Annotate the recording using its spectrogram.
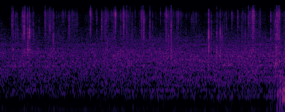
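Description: A small black sack being handled and opened: faint, irregular rustling with many small crackling clicks.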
